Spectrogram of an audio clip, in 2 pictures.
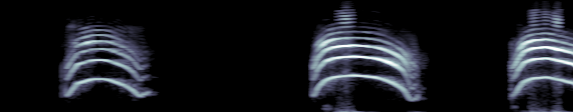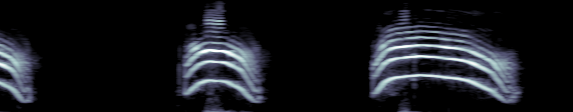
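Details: Young kitten calls for its mother with five loud, bent meows, each swelling and dropping away, separated by short gaps with no other sounds.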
